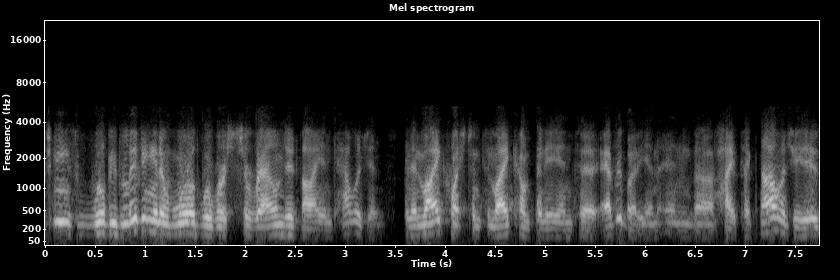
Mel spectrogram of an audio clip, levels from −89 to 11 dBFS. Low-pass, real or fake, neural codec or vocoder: 5.4 kHz; fake; codec, 24 kHz, 3 kbps, HILCodec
